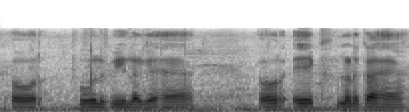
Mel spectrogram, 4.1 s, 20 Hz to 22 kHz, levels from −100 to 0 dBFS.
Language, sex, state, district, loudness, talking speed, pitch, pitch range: Hindi, male, Uttar Pradesh, Saharanpur, -18 LUFS, 130 wpm, 105 Hz, 100-110 Hz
